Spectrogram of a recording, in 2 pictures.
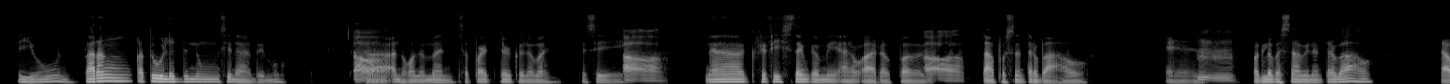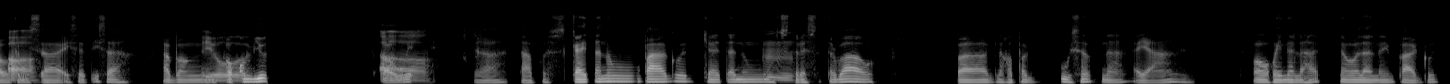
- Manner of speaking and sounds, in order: none
- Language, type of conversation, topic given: Filipino, unstructured, Ano ang nagpapasaya sa puso mo araw-araw?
